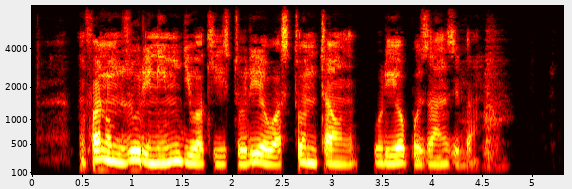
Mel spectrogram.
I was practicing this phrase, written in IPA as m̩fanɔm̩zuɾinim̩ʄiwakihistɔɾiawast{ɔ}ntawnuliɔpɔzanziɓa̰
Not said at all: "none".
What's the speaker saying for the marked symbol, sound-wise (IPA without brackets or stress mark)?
ɔ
